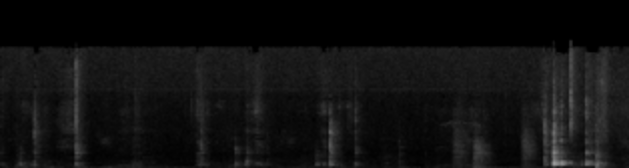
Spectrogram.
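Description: Faint, scattered taps and scrapes of a paint scraper stick against a plastic paint bottle and cups as the last of the paint is scraped out, with one sharper knock near the end.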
